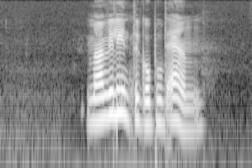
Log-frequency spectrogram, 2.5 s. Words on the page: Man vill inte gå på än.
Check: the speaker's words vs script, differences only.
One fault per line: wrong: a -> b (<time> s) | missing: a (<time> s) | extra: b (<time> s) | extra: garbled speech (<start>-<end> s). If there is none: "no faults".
no faults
